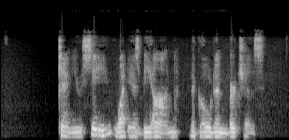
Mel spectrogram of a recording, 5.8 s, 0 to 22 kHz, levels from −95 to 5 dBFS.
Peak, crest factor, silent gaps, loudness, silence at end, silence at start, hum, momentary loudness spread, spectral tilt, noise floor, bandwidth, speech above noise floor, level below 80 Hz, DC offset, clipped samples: 0 dBFS; 16 dB; none; -14 LUFS; 0.55 s; 1.15 s; none; 9 LU; -4.5 dB/octave; -77 dBFS; 8.4 kHz; 63 dB; -52 dBFS; under 0.1%; under 0.1%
